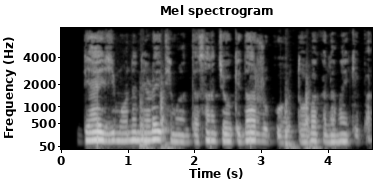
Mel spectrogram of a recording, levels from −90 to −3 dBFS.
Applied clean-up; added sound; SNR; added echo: classical method log-MMSE.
